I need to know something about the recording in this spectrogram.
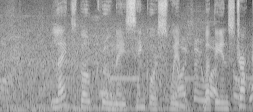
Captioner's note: voiceover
